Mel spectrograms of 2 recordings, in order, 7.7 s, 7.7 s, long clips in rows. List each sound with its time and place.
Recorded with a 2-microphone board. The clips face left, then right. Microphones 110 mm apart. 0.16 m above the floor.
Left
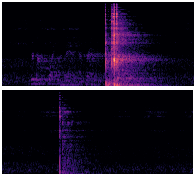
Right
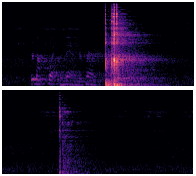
0.6 s a man speaking: 10° right (ahead or behind), 1.9 m; by 2.0 s 20° right (ahead or behind), 2.5 m
2.1 s a door slam: 20° right (ahead or behind), 1.1 m
5.0 s hammering: 50° left (ahead or behind), 2 m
